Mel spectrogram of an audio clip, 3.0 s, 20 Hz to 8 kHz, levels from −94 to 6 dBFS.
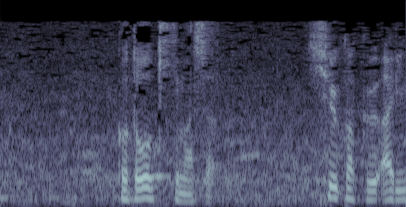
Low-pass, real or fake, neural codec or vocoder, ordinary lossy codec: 7.2 kHz; fake; codec, 16 kHz, 8 kbps, FreqCodec, larger model; MP3, 24 kbps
